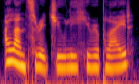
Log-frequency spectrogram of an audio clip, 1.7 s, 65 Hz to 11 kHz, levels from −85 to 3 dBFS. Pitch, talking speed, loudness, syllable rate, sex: 195 Hz, 205 wpm, -19 LUFS, 5.6 syllables/s, female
